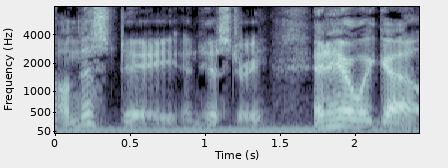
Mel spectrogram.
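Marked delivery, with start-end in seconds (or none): 0.0-1.4 showy, very low, good deep put-on voice. Opening an on-this-day-in-history segment; good deep voice. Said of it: "let me get it in my good deep voice".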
